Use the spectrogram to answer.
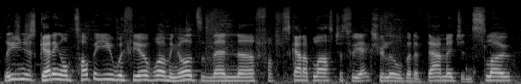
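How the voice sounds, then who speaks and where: A man casting an esports match, jokey and given to loud bursts of excitement. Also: sits high, racing, slight background noise. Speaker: esports caster. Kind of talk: play-by-play commentary.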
